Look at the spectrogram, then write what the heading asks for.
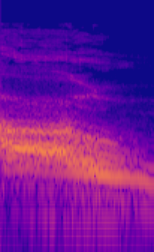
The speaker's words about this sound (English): Is that like a mountain lion? Yes.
